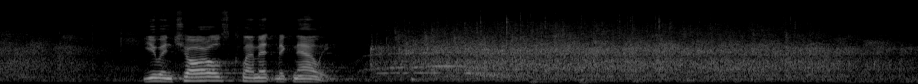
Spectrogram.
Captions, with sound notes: Ewan Charles Clement McNally. (AUDIENCE APPLAUDING)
